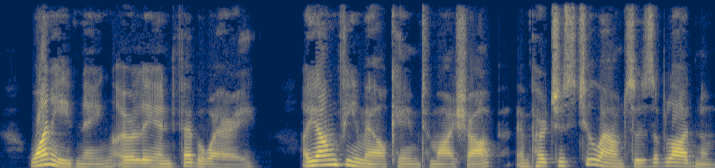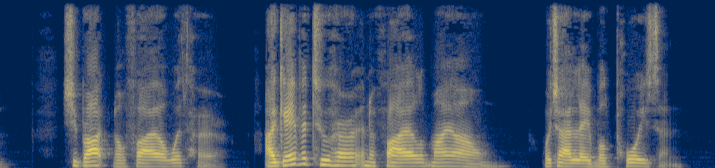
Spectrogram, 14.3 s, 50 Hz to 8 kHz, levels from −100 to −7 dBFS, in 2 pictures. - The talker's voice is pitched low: No, medium, 155 Hz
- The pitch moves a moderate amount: Yes, average, 3.8 semitones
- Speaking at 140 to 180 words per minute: Yes, average, 165 wpm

